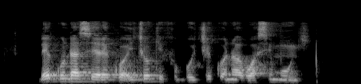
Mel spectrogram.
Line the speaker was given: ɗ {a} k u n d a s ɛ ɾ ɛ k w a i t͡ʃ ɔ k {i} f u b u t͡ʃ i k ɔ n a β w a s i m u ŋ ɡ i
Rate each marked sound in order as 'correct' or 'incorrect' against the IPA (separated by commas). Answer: incorrect, correct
